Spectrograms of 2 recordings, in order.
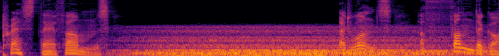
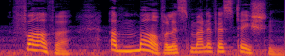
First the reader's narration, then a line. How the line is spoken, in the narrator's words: they cried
